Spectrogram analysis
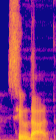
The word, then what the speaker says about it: ciudad: Same way, ciudad. It has got 2 syllables, ciudad. So as it is not ending in any vowel or N and S, so the last syllable is stressed. So it will be ciudad.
